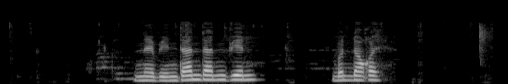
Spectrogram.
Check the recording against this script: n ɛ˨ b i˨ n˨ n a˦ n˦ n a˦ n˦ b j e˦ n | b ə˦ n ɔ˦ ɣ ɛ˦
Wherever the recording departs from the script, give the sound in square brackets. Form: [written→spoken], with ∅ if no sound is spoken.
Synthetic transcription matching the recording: n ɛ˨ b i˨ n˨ [n→d] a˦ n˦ [n→d] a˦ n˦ b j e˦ n | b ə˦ n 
